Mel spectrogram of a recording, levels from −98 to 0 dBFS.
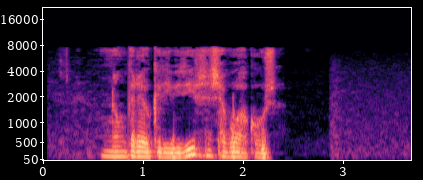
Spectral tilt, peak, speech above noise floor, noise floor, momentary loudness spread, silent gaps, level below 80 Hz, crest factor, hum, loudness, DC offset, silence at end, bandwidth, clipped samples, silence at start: -6 dB/octave; 0 dBFS; 42 dB; -56 dBFS; 7 LU; none; -46 dBFS; 16 dB; none; -15 LUFS; under 0.1%; 1.4 s; 8 kHz; under 0.1%; 0.6 s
